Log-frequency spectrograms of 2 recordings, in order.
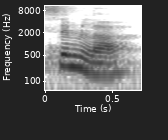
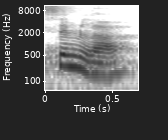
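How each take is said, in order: First: The second vowel is dropped entirely. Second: The same.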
